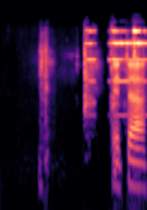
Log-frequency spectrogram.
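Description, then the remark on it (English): A small bell rings out in a few quick, bright strikes, the last one ringing on with a sustained metallic shimmer, with what sounds like a voice underneath. “Go ahead, and I will have the bell ready and cut you off if needed.”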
